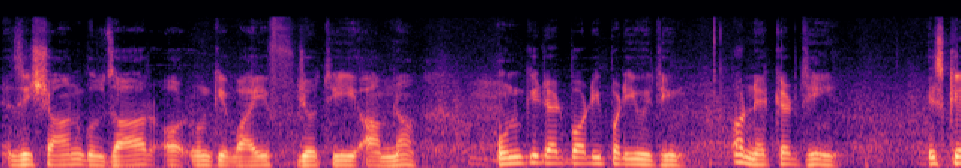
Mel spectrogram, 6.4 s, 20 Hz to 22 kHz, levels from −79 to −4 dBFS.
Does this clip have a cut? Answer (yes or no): no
